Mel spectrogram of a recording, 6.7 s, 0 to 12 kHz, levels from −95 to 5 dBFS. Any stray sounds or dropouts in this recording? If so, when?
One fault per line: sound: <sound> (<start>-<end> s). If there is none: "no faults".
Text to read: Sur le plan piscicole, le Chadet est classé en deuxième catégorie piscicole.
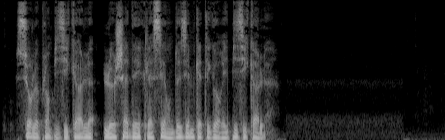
no faults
